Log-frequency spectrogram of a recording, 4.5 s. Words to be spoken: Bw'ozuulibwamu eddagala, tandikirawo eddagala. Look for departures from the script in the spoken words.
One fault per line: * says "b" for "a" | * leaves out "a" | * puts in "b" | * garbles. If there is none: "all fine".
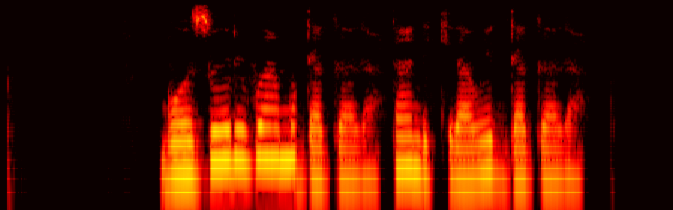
all fine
